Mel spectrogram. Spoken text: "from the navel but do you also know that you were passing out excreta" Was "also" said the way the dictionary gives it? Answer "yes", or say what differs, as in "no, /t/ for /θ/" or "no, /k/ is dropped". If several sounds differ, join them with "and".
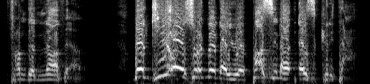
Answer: yes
